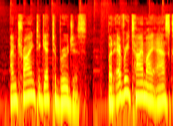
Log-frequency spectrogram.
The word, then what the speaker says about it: Bruges: The man said it slowly, Bruges, like it's spelled. My brother gently corrected him. It's pronounced more like Bruges in French or Bruke in Flemish.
